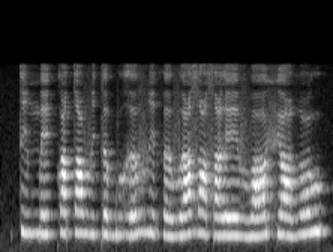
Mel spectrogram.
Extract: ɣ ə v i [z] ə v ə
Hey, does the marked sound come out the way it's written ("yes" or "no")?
no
